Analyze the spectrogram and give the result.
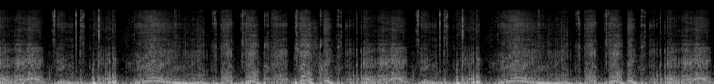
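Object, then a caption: Nylon backpack pocket zipper with metal pull. Fingers open and close the metal-pull zipper on the front pocket of a black mesh nylon backpack, running it back and forth along the pocket. The result is a steady run of dense, ratcheting zip strokes with a heavy low rumble under sharp, bright clicks, and the pattern of pulls repeats about halfway through.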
